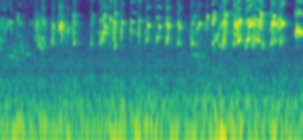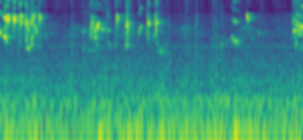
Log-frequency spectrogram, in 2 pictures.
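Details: Breeding colony of lovebirds: many birds chattering at once with dense, high, squeaky chirps, rising to a busy peak and then thinning to scattered calls.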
